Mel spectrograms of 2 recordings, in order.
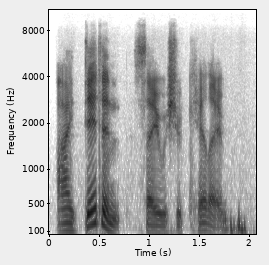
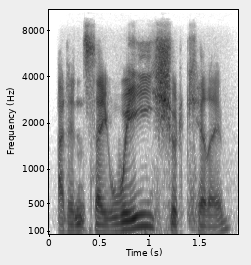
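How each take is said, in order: First: The stress falls on the word 'didn't'. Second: The stress falls on the word 'we'.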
